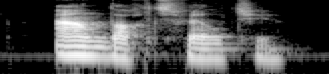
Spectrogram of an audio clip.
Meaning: diminutive of aandachtsveld
- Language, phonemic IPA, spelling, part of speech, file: Dutch, /ˈandɑx(t)sˌfɛlcə/, aandachtsveldje, noun, Nl-aandachtsveldje.ogg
